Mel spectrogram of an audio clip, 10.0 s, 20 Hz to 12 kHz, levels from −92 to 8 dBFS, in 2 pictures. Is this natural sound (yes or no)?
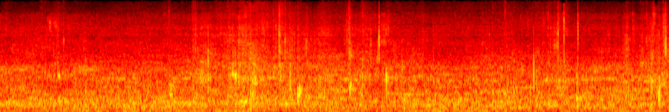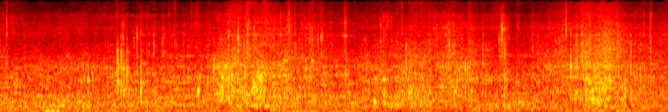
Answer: no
